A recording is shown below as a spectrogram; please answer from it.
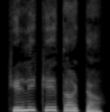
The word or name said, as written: ಕಿಳ್ಳಿಕೇತಾಟ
